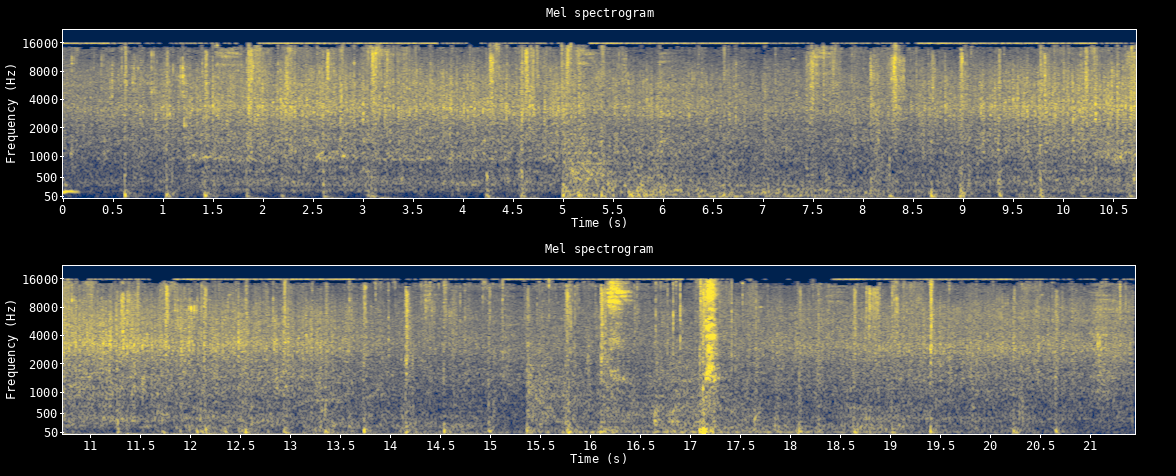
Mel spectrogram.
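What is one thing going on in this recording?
Footsteps scuff across a wooden floor.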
